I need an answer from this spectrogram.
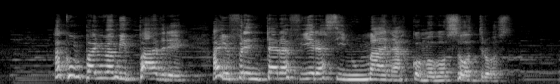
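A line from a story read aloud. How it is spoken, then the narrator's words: Shouted in fury. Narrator (Spanish): gritó, a causa de la explosión de furia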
